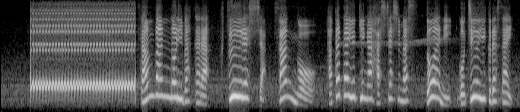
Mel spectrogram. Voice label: yoshizuka local hakata; 3番のりば発車放送（普通3号 博多行き）; 吉塚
